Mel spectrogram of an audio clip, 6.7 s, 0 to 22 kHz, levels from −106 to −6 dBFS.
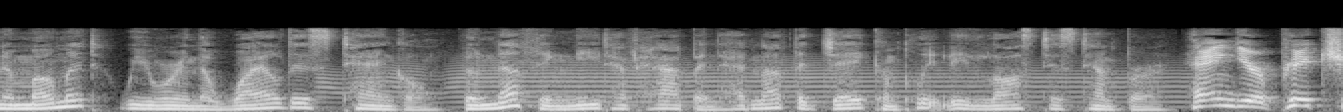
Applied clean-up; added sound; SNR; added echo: none; Trumpet; 18 dB; none.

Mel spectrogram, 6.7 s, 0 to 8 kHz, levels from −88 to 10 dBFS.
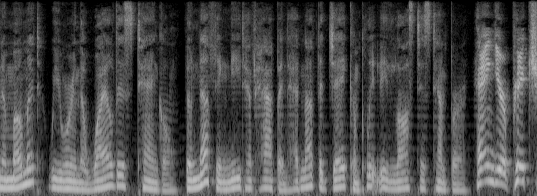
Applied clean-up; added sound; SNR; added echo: neural separator model SepFormer DNS4.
